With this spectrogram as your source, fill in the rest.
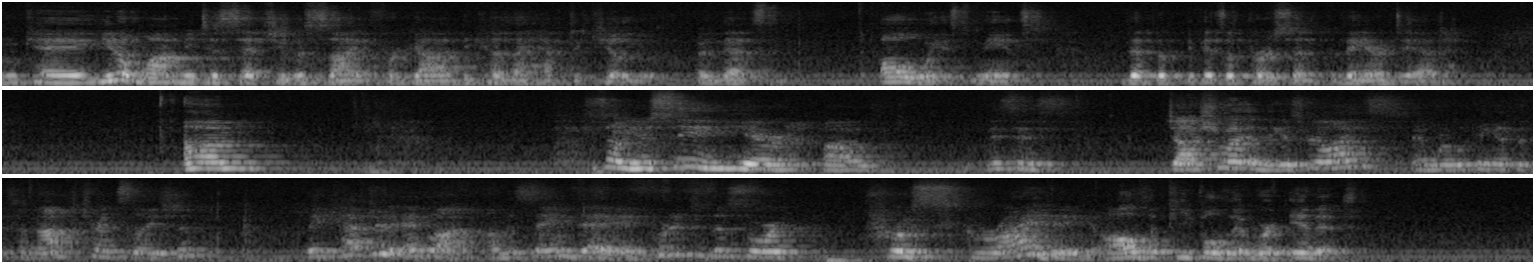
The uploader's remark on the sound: This podcast was recorded on May 1st, 7:30 PM at Temple Sholom in Springfield Ohio. Temple Sholom in Springfield Ohio for hosting the event.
